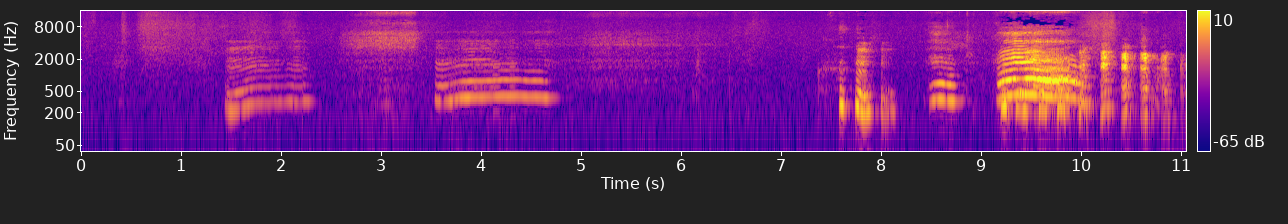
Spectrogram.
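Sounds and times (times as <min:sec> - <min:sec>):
breathy hiss: 0:00.5 - 0:06.8
person humming: 0:01.4 - 0:02.4, 0:03.5 - 0:04.8.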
